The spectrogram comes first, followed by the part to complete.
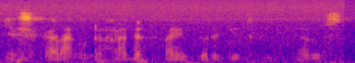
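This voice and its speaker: A man's voice: medium pitch, fairly even intonation, fast, fairly bright tone, a little hiss or hum, low-quality recording. A young man, chatting casually as a guest on a podcast. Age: young adult. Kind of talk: casual chat.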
